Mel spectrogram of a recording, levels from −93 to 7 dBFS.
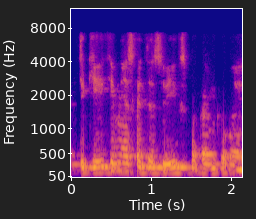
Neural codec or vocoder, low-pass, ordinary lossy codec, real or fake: none; 7.2 kHz; AAC, 48 kbps; real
